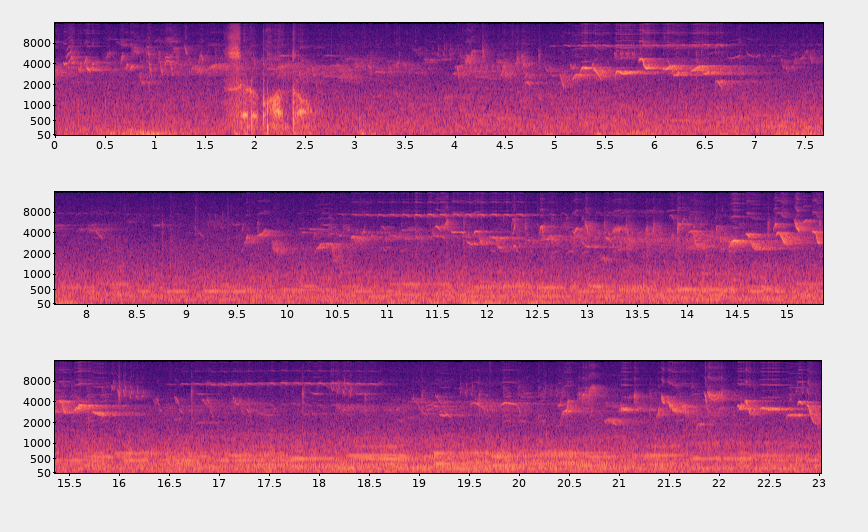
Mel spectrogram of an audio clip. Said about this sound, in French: Beaucoup d'arbres, beaucoup d'oiseaux.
